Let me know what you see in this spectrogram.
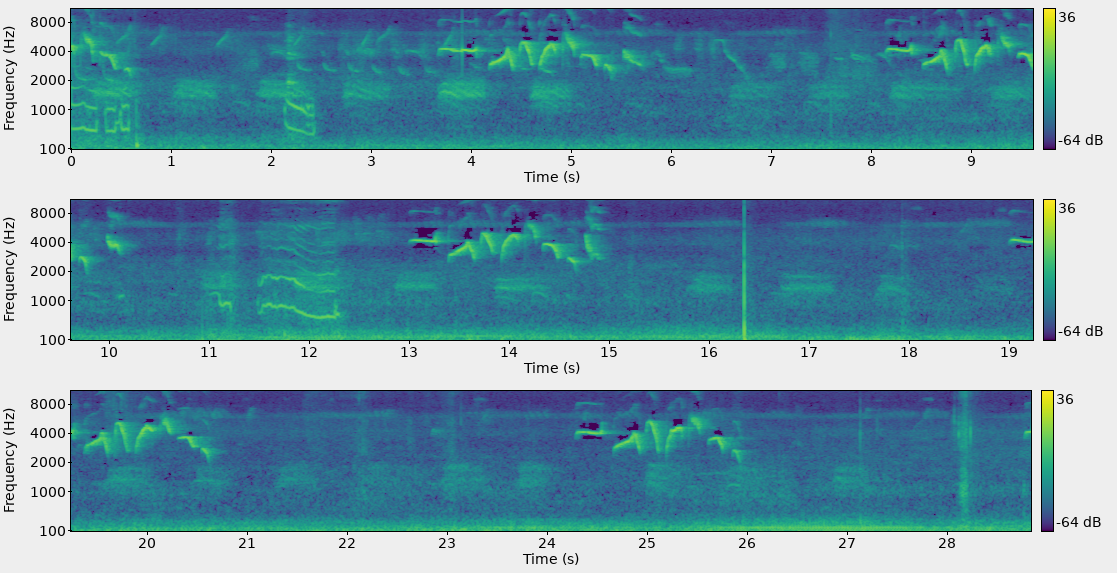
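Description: Birds singing: one bird repeats a short, high chirping phrase about every five seconds, over a steady run of softer, lower notes, with a single falling call about twelve seconds in.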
